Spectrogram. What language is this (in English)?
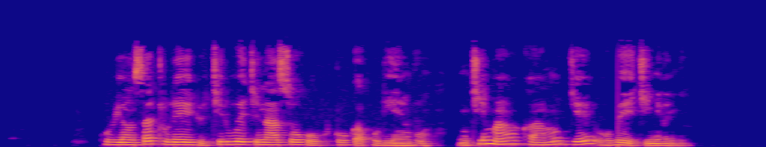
Ganda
